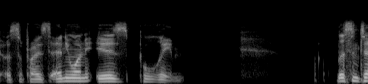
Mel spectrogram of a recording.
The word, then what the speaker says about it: Purim: or as a Resh, it's Purim. The emphasis in modern Hebrew, the default emphasis on modern Hebrew is always on the last syllable. There are notable exceptions. We've had several classes about this, but this is a big one.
